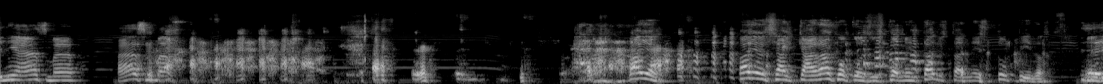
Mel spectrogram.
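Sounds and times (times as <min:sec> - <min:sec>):
speech: 0:00.0 - 0:11.0
laughter: 0:01.3 - 0:04.4, 0:05.6 - 0:11.0
person hacking coughs to clear something stuck in throat: 0:01.6 - 0:04.8.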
